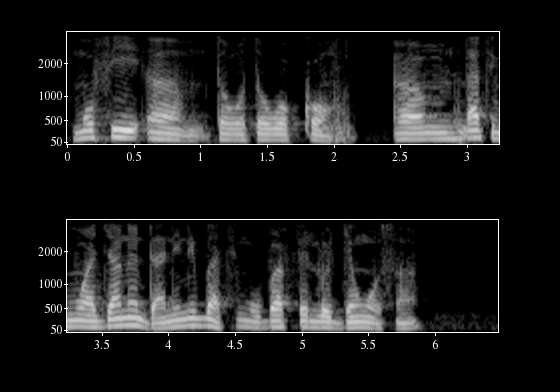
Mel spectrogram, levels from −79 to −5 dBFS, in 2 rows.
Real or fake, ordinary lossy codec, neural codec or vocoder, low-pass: real; none; none; 3.6 kHz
